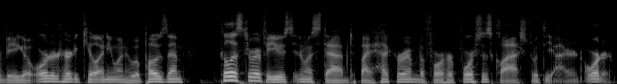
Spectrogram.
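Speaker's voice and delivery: usual speaking voice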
